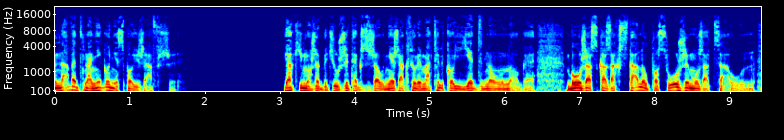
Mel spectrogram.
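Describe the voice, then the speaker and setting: Brief: male audiobook narrator, deep and husky, steady measured read, dry close sound. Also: dry recording.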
